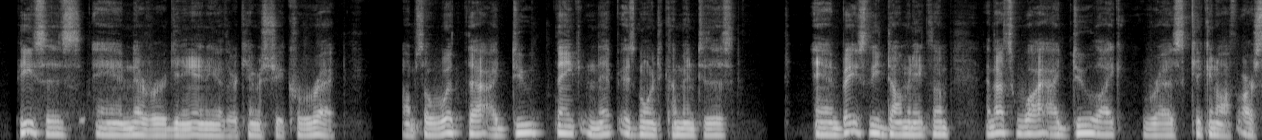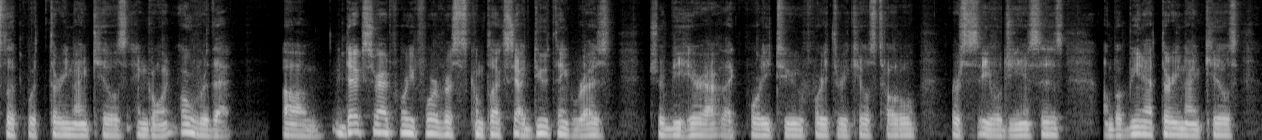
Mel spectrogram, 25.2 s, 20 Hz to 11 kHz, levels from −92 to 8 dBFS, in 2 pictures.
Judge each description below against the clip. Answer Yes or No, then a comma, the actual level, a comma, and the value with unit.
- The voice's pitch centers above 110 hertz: No, low, 105 Hz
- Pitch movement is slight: No, average, 3.5 semitones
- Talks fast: No, average, 175 wpm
